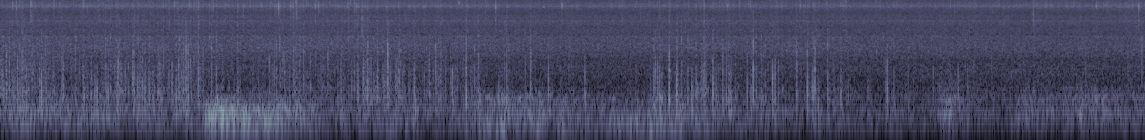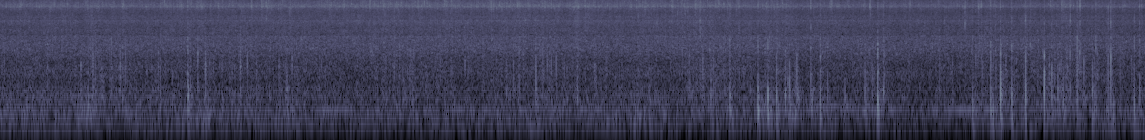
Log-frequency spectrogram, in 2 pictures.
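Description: Heavy rain falling steadily on leaves and a wet road, with scattered close drop ticks. It is louder in the first ten seconds and eases a little after that.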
